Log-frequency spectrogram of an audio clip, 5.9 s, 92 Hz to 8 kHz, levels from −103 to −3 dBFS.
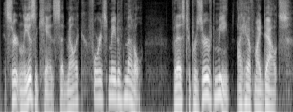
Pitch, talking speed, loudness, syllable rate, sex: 125 Hz, 215 wpm, -19 LUFS, 5.6 syllables/s, male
